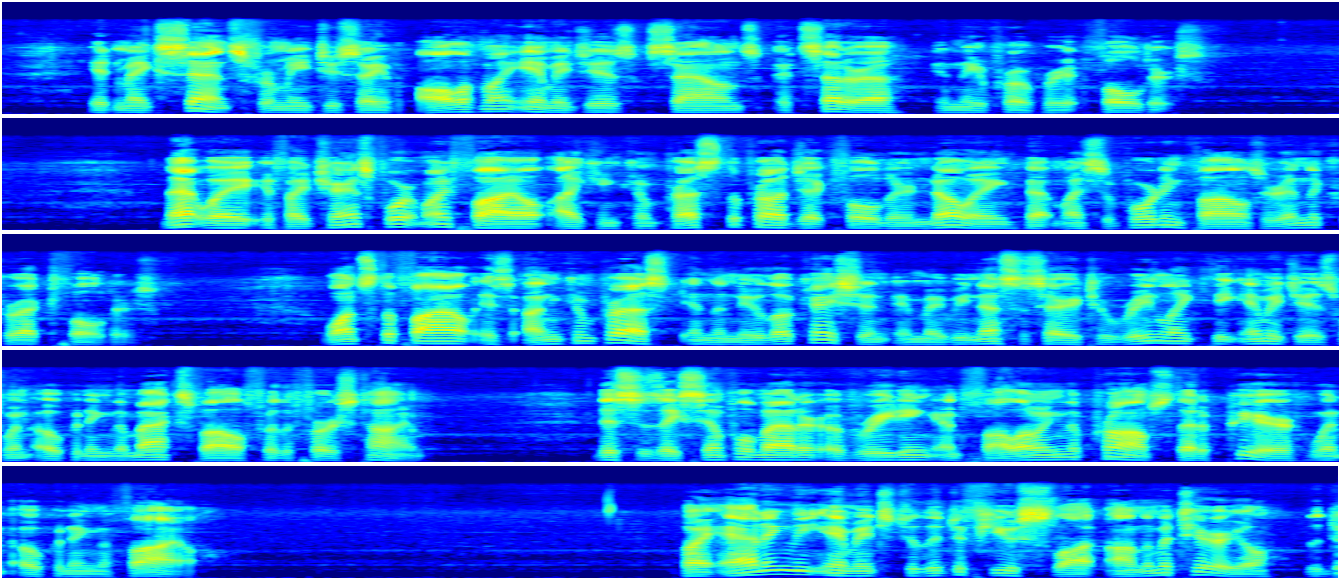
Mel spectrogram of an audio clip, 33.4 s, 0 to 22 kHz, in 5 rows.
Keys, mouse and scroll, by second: 2.4 right click, 9.0 click, 17.2 click, 18.1 right click, 19.3 click, 20.8 click, 23.2 click, 24.2 click, 24.4 click, 27.3 click, 27.5 click, 28.9 click, 29.1 click, 31.1 click, 32.9 click.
